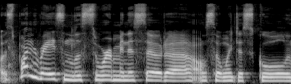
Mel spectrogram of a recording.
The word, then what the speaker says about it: Le Sueur: Jeremy was born and raised in Le Sueur. – You actually said it right. Pierre Le Sueur.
